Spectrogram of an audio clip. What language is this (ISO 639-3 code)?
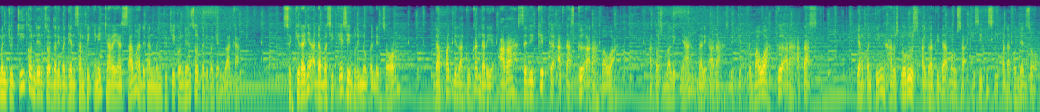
ind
